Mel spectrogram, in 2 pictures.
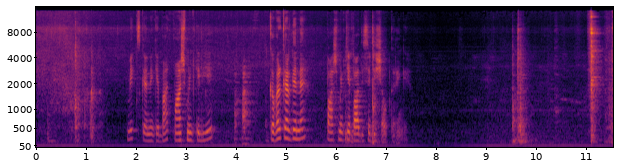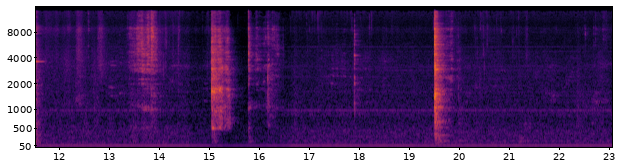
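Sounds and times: spoon scraping metal pot: 0:13.4 - 0:14.1, 0:15.1 - 0:16.5.

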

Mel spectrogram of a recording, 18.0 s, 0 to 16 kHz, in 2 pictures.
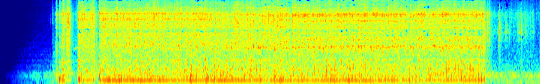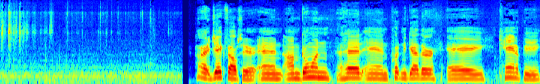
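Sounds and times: low hum: 0:00.3 - 0:12.1
electric arc welding buzz: 0:00.8 - 0:12.0.

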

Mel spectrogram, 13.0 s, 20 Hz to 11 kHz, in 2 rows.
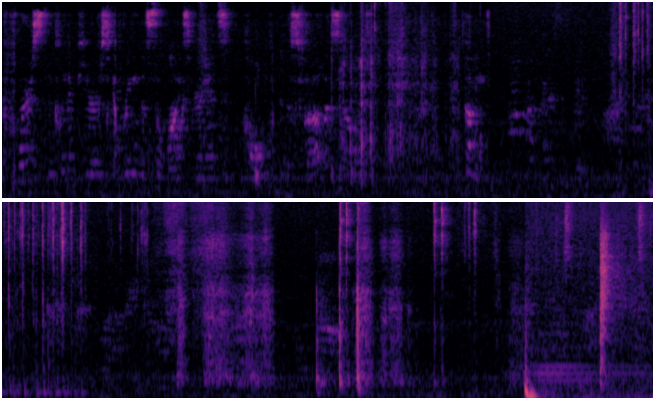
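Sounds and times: laptop keyboard typing: 0:06.1 - 0:08.0, 0:10.8 - 0:11.4
music with deep bass thump: 0:11.8 - 0:13.0.

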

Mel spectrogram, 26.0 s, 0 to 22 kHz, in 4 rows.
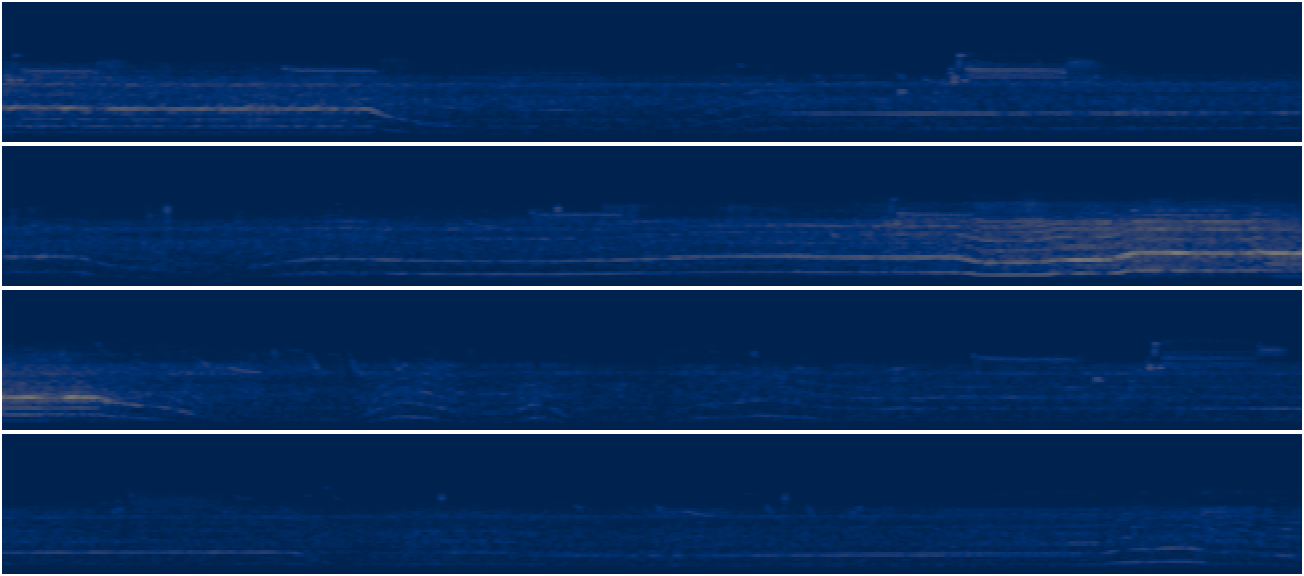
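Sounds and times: electric motor boat whining past: 0:00.0 - 0:26.0.

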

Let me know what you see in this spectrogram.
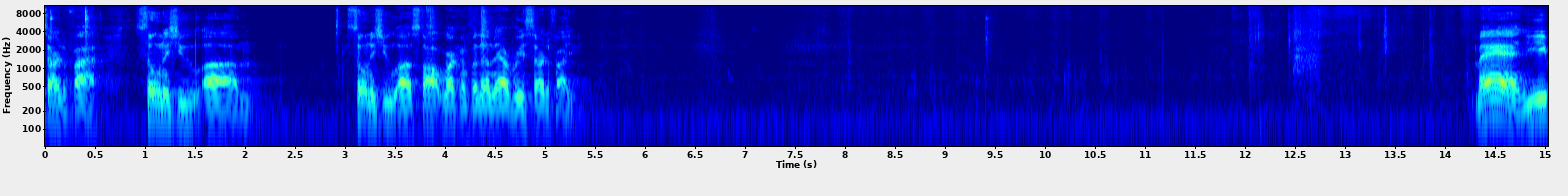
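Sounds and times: low steady hum: 0:00.0 - 0:15.0
clothing rustle: 0:05.5 - 0:14.7.

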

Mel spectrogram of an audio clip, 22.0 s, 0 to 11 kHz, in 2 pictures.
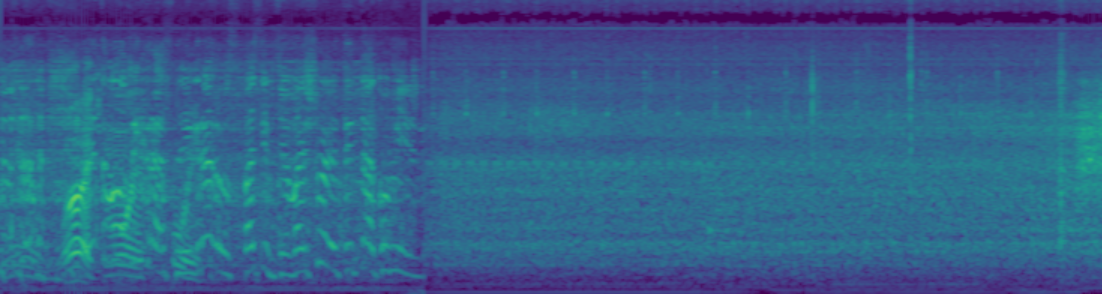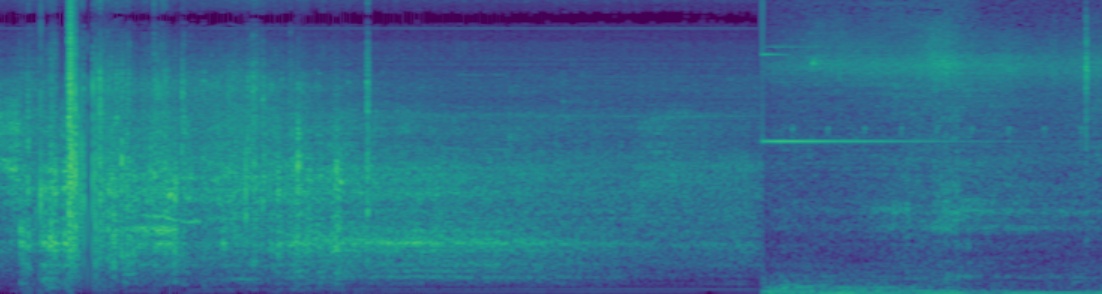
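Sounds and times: traffic noise: 0:00.0 - 0:22.0
car road noise on wet road: 0:00.1 - 0:18.6
car crash: 0:10.6 - 0:16.9.

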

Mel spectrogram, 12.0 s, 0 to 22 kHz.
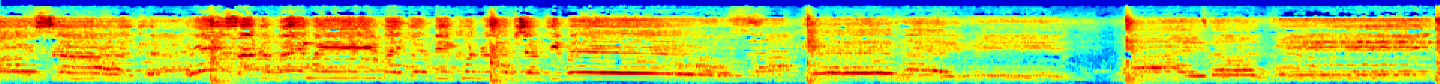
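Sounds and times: group singing in unison: 0:00.0 - 0:12.0
heavy thump: 0:01.6 - 0:02.2, 0:04.1 - 0:04.5, 0:06.6 - 0:07.2, 0:09.3 - 0:09.9.

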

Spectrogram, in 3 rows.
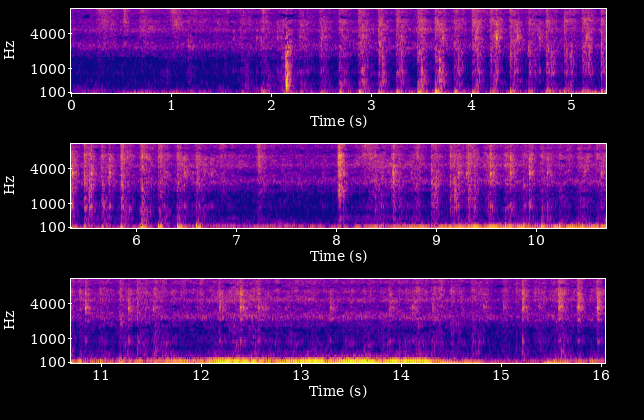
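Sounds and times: low rubbing sound: 0:00.0 - 0:16.0
paper towel dabbing taps: 0:01.7 - 0:07.0.

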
